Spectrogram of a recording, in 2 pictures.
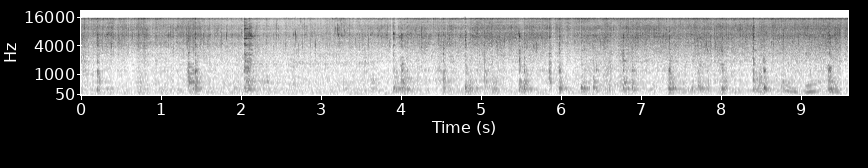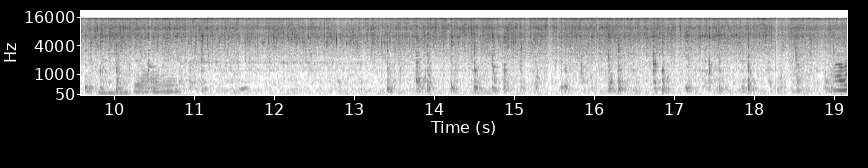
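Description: Prawn kulambu masala with curry leaves sautéing in a pan, a steady close sizzle with scraping and stirring clatter running throughout, a few brief water or tap sounds mixed in, no talking.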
